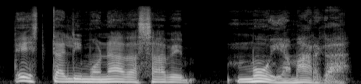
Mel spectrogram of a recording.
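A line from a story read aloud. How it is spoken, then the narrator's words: Thick slurred voice. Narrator (Spanish): dijo con voz pastosa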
